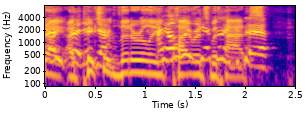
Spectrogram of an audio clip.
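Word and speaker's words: PyRIT: why I like cuz it's called pirate because it's like a red team like pirate That's how I remember it I I picture literally pirates with hats It's this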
